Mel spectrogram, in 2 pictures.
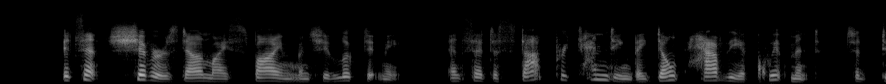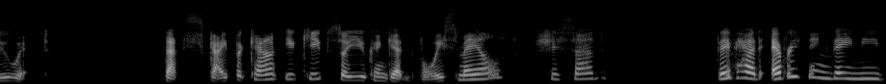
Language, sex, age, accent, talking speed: English, female, 60-79, American, 140 wpm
